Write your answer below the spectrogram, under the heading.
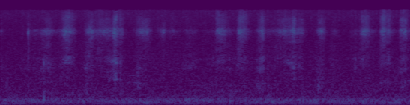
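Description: Near silence with faint, irregular soft scratching and rustling of a wooden crochet hook pulling chenille yarn through stitches.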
